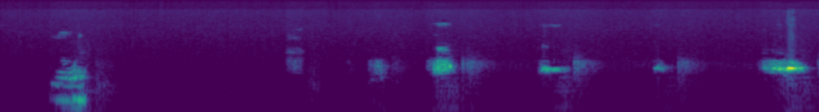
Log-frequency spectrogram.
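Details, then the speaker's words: Infant with soft, high-pitched, harsh noises on each breath: inspiratory stridor from upper airway narrowing at or above the larynx. "kind of noise you hear an inspiratory noise it sounds like Strider and then where does that occur right at or above the Leary's"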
